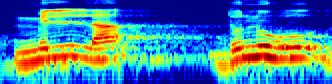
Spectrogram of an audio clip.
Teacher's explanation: نون ساکن لام سے بالکل بدل جائے گا۔ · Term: ادغام تام بلا غنہ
